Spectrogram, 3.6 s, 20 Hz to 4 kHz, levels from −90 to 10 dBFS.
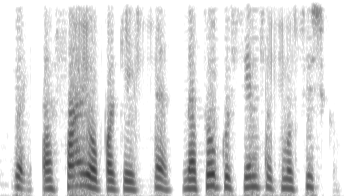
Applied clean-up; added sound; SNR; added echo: neural separator model SepFormer WHAMR!.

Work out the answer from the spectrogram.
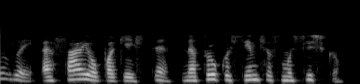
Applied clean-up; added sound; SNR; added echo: none; none; none; none.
